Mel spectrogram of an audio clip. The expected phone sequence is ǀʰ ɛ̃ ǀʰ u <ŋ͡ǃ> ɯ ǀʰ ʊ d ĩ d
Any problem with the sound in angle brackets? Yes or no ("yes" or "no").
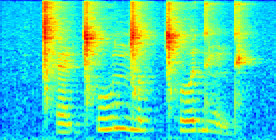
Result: yes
